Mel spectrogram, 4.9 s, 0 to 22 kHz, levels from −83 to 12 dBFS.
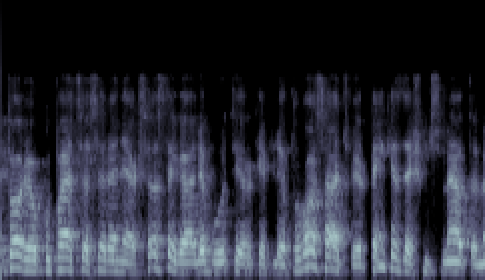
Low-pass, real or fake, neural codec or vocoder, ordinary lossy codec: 7.2 kHz; real; none; Opus, 32 kbps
